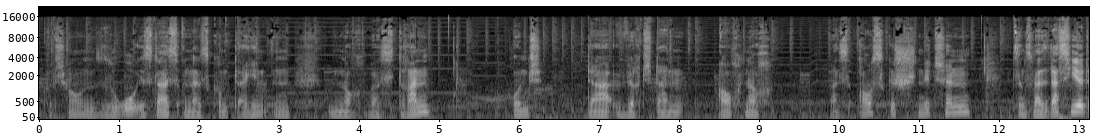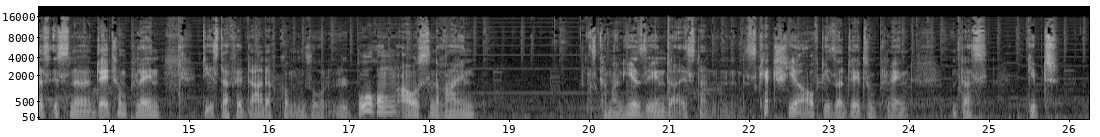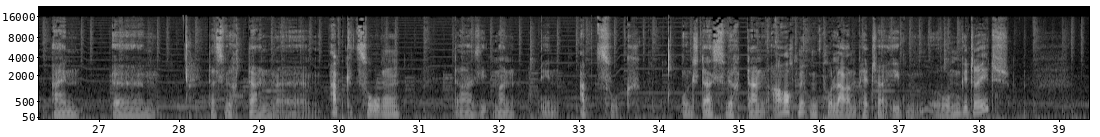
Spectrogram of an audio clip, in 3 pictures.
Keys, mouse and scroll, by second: 0.1 space, 2.2 click, 2.7 space, 4.5 middle click, 5.3 click, 7.4 click, 7.8 space, 9.4-9.7 scroll down 2, 10.2-12.4 shift+middle drag, 12.7 middle click, 19.5 click, 20.4 click, 21.0 space, 24.0 click, 24.6 space, 28.7-30.7 middle drag, 31.7-32.1 scroll up 2, 32.3-34.0 middle drag, 35.3 click, 35.8 space, 37.0 scroll down 2, 37.5 shift+middle click.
